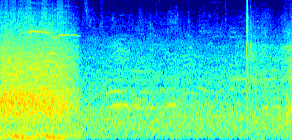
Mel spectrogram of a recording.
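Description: Ballpark crowd noise that cuts off sharply about a second in and gives way to a quieter murmur. Near the end comes a single sharp crack of a wooden bat hitting the ball on a home-run swing.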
